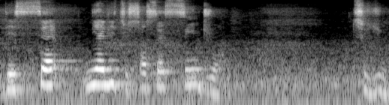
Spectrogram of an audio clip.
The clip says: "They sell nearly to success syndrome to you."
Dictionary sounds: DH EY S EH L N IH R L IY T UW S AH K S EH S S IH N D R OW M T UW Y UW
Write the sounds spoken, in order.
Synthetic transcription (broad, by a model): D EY S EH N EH L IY T UW S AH S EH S S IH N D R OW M T UW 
